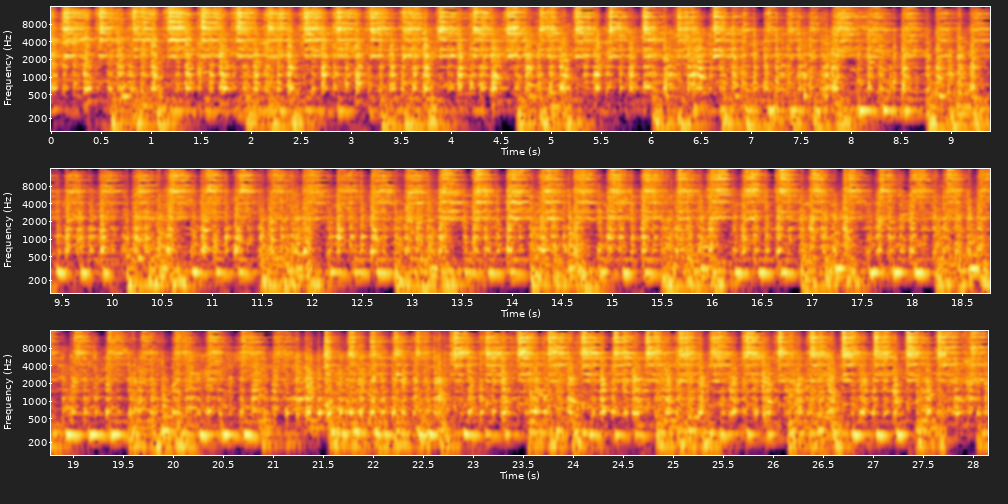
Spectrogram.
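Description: Fast drum-and-cymbal percussion: rapid, even stick strokes over a ringing metallic wash, with a deeper beat swelling about once a second.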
